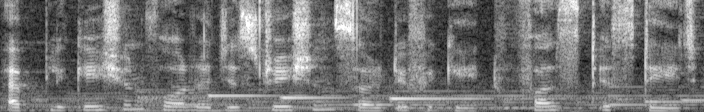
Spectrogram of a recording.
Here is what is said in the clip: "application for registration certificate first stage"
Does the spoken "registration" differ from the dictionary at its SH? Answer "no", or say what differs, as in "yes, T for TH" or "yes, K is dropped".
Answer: no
